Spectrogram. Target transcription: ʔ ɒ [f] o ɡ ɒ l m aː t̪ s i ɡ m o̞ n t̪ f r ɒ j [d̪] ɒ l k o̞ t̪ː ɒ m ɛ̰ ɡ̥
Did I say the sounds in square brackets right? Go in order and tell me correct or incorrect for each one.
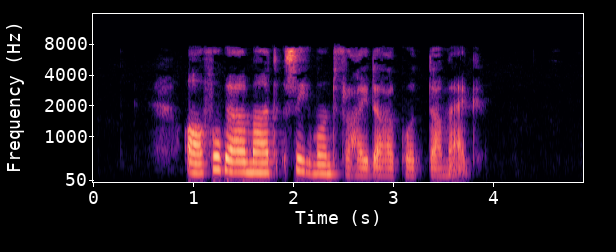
correct, correct

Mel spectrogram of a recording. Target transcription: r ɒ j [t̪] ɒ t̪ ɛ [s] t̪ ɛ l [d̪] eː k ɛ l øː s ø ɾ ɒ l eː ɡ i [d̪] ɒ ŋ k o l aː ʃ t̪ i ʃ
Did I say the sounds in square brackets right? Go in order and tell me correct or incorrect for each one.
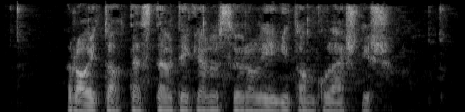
correct, correct, incorrect, incorrect

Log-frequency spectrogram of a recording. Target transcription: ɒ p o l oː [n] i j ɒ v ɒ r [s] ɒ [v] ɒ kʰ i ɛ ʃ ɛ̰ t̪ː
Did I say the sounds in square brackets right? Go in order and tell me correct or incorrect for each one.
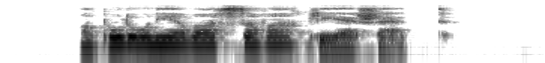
correct, correct, correct

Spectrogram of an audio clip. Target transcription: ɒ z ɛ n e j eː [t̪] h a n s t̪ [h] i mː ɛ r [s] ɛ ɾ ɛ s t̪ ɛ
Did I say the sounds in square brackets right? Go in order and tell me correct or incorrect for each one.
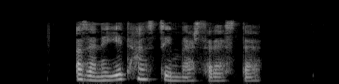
correct, incorrect, correct

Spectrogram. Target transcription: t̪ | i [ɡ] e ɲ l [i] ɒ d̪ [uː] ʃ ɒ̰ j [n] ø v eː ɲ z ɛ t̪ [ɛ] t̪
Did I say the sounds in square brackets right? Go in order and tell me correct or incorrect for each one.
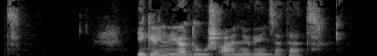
correct, correct, correct, correct, correct

